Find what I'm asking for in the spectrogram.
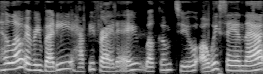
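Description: A woman's unremarkable speaking voice, fairly high in pitch, with lively intonation, a fairly slow pace and a dry, close sound with no echo. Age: 20s. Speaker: podcast co-host. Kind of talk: casual chat.

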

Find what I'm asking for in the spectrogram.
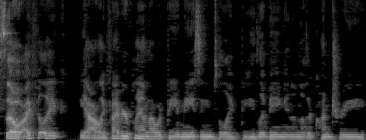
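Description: Over background music, a woman with an American accent speaks at a moderate pace in a very deep, low voice with ordinary pitch variation. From US (immigrated from Veracruz, Mexico as a child). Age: 20s. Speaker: teeth whitening technician. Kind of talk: casual chat.

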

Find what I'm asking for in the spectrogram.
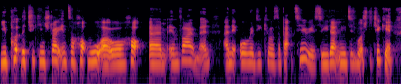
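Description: Speaking very fast with hardly any pauses, a woman with a South London accent and a fairly high pitch shows ordinary pitch variation and big swings in loudness, in a dry, close sound with no echo. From Southeast London (Peckham). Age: 30s. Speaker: podcast guest, friend of host. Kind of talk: casual chat.

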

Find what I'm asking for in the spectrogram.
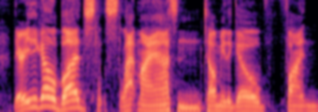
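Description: On a very clean recording with a silent background, a man with an unremarkable speaking voice talks at medium pitch with ordinary variation. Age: 20s. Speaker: gaming podcast co-host. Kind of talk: casual chat.

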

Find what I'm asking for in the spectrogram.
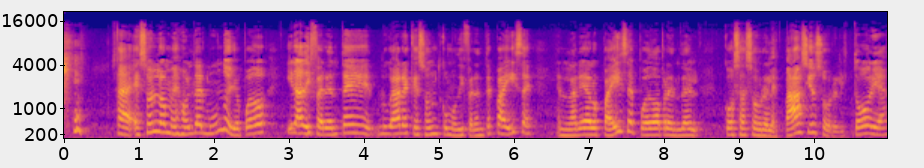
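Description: Her pitch fairly high and her intonation lively, a woman talks at a moderate pace. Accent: Puerto Rican. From Puerto Rico. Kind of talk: casual chat.

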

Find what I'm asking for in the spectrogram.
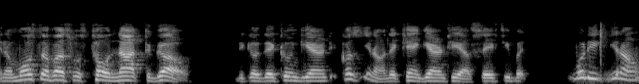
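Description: Speaking very fast in a Japanese accent, a man uses a high pitch and lively intonation. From Japan (Tokyo), moved to US at 11. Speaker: former wrestling manager. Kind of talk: interview. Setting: video call.

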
